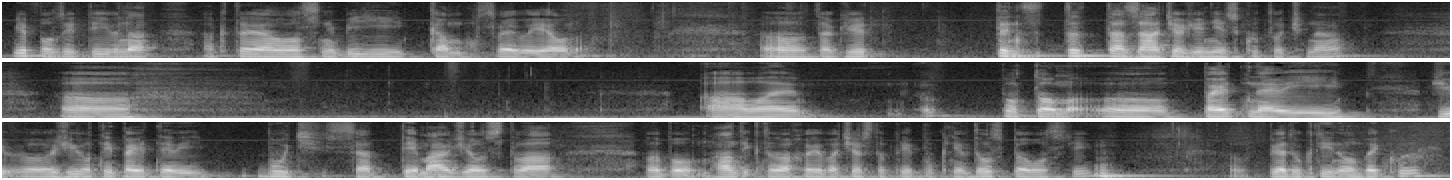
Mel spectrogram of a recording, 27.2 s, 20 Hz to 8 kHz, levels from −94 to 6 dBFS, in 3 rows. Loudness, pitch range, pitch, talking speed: -20 LUFS, 110-125 Hz, 115 Hz, 80 wpm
